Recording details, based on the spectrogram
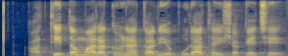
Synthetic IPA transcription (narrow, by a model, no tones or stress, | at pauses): at̪ʰit̪əmaɾaɡʱəɽ̃akaɾjopuɾat̪ʰəiʃəket͡ʃʰe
